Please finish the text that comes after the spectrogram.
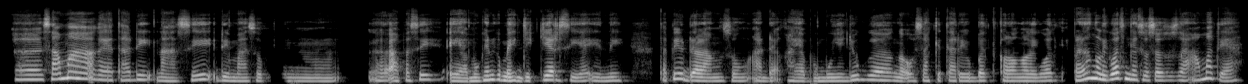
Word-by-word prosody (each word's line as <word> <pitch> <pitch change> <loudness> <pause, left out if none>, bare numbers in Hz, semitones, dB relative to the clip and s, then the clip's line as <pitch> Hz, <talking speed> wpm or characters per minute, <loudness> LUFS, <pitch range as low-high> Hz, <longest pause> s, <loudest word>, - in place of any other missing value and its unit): Eee, 225 0 +1
sama 270 +1 +4
kayak 205 -3 -2
tadi, 195 +3 -2 0.2
nasi 170 +8 +1
dimasukin, 160 -1 -3 0.7
eee, 175 0 -4
apa 170 +2 0
sih, 225 0 0 0.2
ya 160 -1 +2
mungkin 200 +7 +2
ke 220 - -1
magic 170 -2 +2
jar 205 -1 +4
sih 175 -5 0
ya - - -2
ini, 175 +1 -5 0.3
tapi - - -4
udah 180 -2 +4
langsung 165 0 -3
ada 160 0 -4
kayak 160 -3 -3
bumbunya 160 +1 -2
juga, 200 -1 0
nggak 155 - 0
usah 170 +2 0
kita 170 0 -5
ribet 165 +1 -2
kalau 165 -1 0
ngeliwet. 165 +2 -1 0.2
Padahal 220 +10 +4
ngeliwet 255 +1 +6
enggak 220 -3 +3
susah-susah 190 -1 +1
amat 275 +2 +1
ya. 165 - -5
175 Hz, 175 wpm, -22 LUFS, 160-210 Hz, 0.7 s, ngeliwet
